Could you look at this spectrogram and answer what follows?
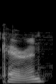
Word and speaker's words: Chiron: No, no, Chiron, the boatman. Pronounced Karen, like the other bad things, but we'll continue.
